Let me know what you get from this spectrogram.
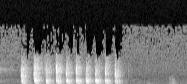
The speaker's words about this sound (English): Knock again, please, will you?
